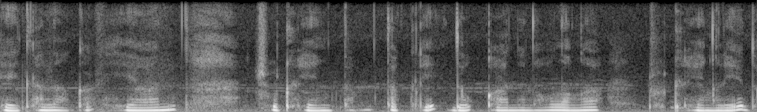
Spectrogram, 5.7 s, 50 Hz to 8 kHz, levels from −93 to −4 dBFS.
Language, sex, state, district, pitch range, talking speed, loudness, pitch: Mizo, female, Mizoram, Aizawl, 190-215 Hz, 170 wpm, -21 LUFS, 200 Hz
